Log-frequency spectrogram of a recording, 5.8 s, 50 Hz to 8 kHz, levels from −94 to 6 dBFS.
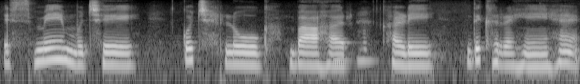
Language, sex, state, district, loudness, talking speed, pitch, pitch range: Hindi, female, Madhya Pradesh, Katni, -18 LUFS, 95 wpm, 170 Hz, 160-190 Hz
